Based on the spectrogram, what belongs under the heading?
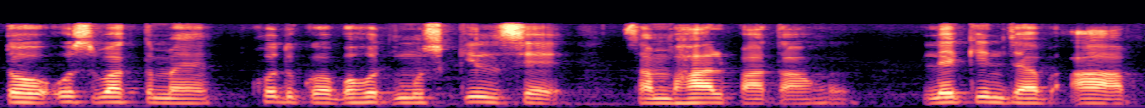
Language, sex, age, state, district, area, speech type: Urdu, male, 18-30, Bihar, Araria, rural, spontaneous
